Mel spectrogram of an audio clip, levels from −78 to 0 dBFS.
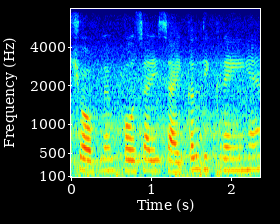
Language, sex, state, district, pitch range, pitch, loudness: Hindi, female, Punjab, Pathankot, 190-205 Hz, 195 Hz, -19 LUFS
